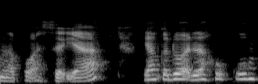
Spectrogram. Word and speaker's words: Lavoisier: yang disebut juga dengan hukum lavoisier dibacanya hukum la puasa ya Yang kedua adalah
